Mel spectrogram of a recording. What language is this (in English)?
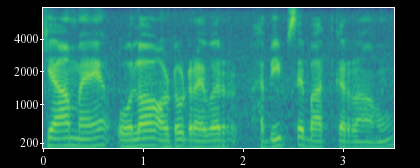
Urdu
